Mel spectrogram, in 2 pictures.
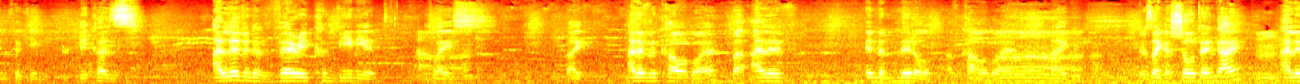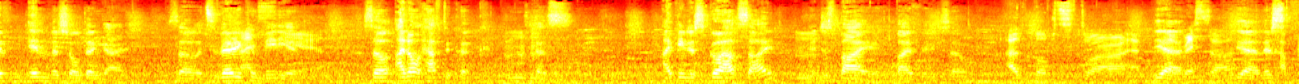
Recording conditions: sounds in the background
